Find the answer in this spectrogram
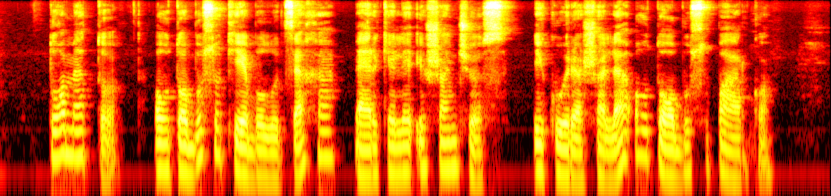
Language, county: Lithuanian, Telšiai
